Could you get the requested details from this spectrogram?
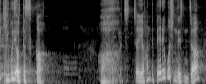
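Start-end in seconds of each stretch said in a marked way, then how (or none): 2.0-4.0 low, softened irritated grumble; mock annoyed aside under the breath; acted exasperation. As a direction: mutter it like a fed-up older brother. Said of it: "이런 생각이 들었을 거야".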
